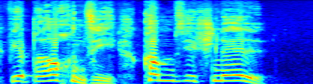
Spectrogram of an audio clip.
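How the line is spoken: Shrill, excited woman. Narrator (German): rief sie schrill und aufgeregt

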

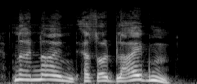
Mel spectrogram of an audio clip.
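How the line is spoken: Pleading woman. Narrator (German): flehte Maria

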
